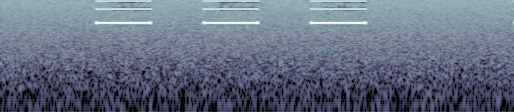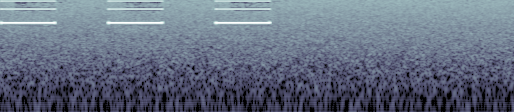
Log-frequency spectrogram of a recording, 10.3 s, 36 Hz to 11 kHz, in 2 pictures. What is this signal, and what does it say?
Alarm pattern, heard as an alarm's beeps, played twice, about 3400 Hz. Temporal three. Smoke or fire, evacuate.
